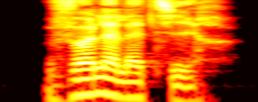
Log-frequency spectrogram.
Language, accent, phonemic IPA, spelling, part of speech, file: French, France, /vɔl a la tiʁ/, vol à la tire, noun, LL-Q150 (fra)-vol à la tire.wav
- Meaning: pickpocketing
